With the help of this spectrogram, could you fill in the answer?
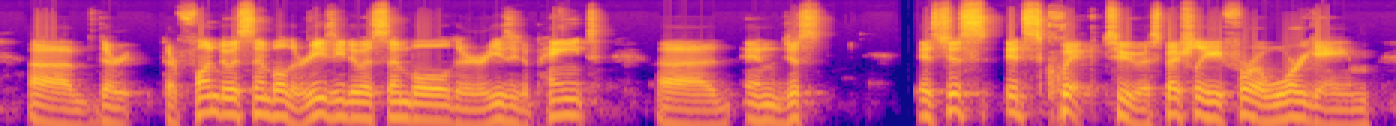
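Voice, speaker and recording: At a moderate pace, a man mumbles at a medium pitch. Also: lively intonation. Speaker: tabletop gaming channel host. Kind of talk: interview. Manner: mumbling.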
